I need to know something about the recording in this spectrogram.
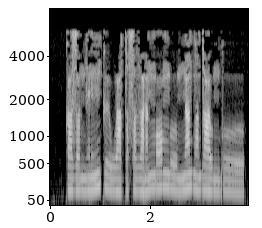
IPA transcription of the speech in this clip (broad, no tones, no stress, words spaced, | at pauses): kɯzˤondẽ ɾĩːkʏː wʊːdˤəsˤə ðˤə ɾə̃ ŋɔ ŋʊː mĩ dˤə̃ dˤʊː ŋɡʊː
